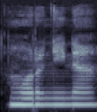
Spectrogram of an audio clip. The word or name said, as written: hornina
